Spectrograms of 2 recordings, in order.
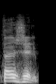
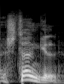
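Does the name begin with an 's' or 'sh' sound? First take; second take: s; sh. First: The name begins with an 's' sound. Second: The name begins with a 'sh' sound. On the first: This is the name as read in French. "француз Стенжель" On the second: This is the original German form of the name. "Эльзасец. Вообще-то Штенгель"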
